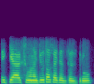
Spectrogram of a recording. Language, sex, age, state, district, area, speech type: Kashmiri, female, 30-45, Jammu and Kashmir, Bandipora, rural, conversation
